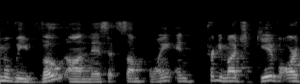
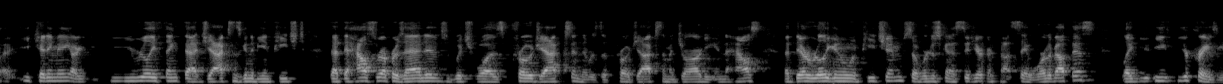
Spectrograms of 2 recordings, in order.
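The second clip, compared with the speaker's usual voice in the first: usual speaking voice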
